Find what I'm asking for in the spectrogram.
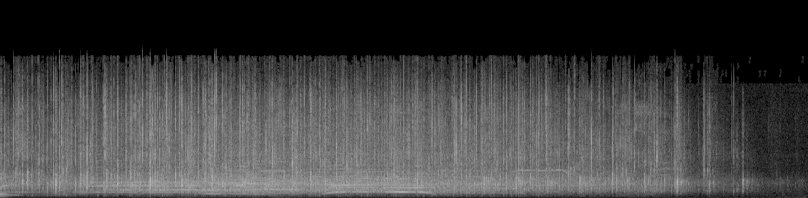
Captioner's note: applause and Cheering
